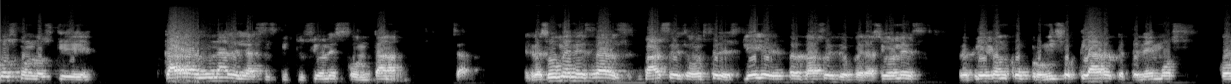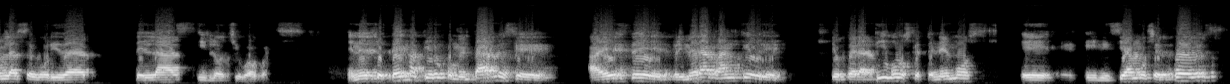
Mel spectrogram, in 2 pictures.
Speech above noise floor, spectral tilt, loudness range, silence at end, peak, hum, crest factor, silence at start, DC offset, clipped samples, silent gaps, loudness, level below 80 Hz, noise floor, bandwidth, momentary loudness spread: 73 dB; -5.5 dB/octave; 2 LU; 0.15 s; 0 dBFS; none; 10 dB; 0 s; under 0.1%; under 0.1%; none; -11 LUFS; -56 dBFS; -83 dBFS; 9.2 kHz; 8 LU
